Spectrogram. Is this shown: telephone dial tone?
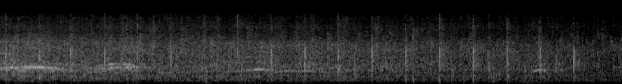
no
